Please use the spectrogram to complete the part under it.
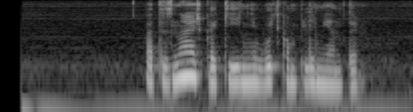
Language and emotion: Russian, neutral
